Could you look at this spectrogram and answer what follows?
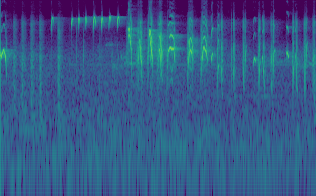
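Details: Young Javan white-eye calling as a lure sound: rapid, dense high thin chirps and tweets, a short run of evenly spaced piping notes near the middle, then a busy jumble of sharp chirps about three per second.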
